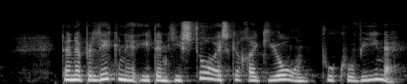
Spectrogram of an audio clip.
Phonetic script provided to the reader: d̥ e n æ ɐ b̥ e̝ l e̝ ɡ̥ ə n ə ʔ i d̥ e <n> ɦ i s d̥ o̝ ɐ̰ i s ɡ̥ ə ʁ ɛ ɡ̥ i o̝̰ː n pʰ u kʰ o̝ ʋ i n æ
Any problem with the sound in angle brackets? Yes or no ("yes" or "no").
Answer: no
